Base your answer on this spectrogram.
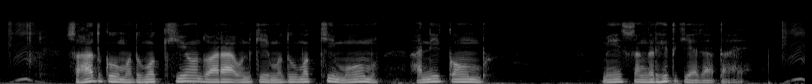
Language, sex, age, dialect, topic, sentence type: Hindi, male, 31-35, Garhwali, agriculture, statement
